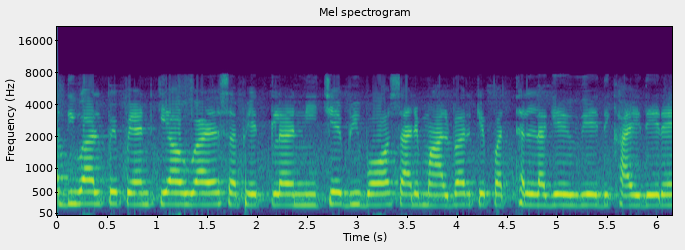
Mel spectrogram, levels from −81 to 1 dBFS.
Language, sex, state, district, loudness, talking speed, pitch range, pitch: Hindi, female, Jharkhand, Deoghar, -12 LUFS, 195 wpm, 225-240 Hz, 230 Hz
